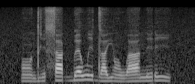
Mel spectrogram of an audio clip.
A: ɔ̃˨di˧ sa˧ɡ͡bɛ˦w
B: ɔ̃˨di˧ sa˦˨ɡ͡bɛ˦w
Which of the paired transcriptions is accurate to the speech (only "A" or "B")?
A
